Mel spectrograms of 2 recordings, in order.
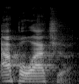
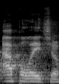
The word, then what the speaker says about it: Appalachia: else and it's actually in a place called Appalachia or Appalachia however you want to pronounce it it's in the Tennessee West Virginia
